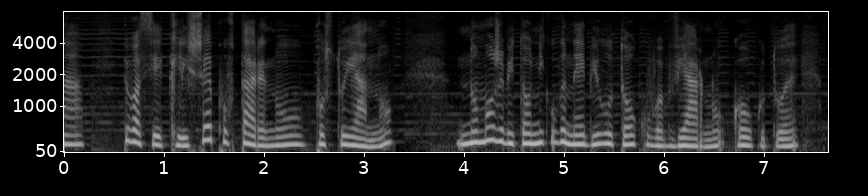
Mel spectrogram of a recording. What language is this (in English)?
Bulgarian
